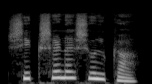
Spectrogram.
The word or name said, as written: ಶಿಕ್ಷಣಶುಲ್ಕ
